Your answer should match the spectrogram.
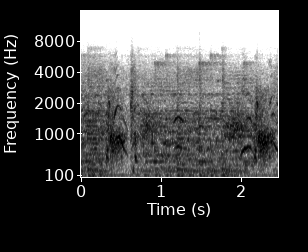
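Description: Dubbed film fight sound effects: a couple of sharp hits about half a second in, with a woman's cries and background music.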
